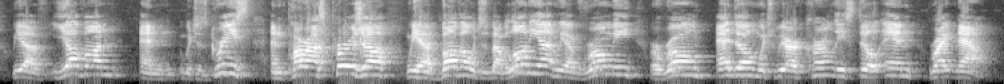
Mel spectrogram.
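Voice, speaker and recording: In an echoey room, a rabbi with a high, fairly bright voice teaches his weekly Torah class. He tells a story, often restarting and repeating words.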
